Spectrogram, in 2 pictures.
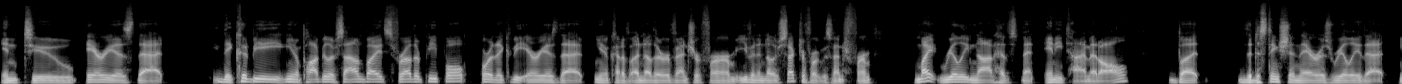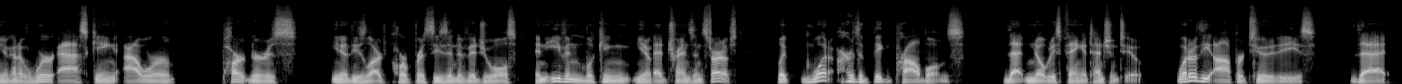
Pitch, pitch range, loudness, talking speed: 95 Hz, 85-110 Hz, -19 LUFS, 190 wpm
